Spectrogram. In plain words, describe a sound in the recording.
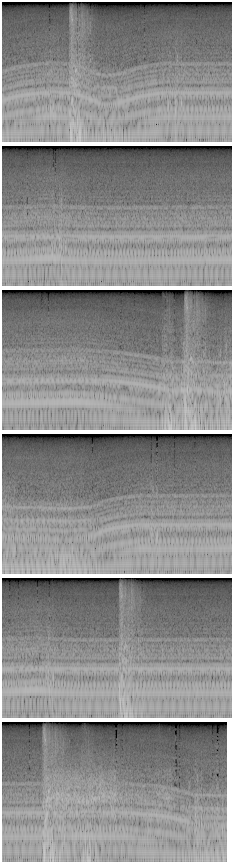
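A motorcycle engine drones steadily, its pitch rising and falling as it speeds up and slows down.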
